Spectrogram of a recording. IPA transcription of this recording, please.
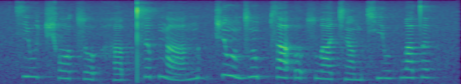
t͡s j u˦ t͡ɕʰ ɔ˧ t͡s o˨ ʔ h a˨ p̚ t͡s ə˦ p̚ ŋ a˨˦ n | t͡ɕ ɔ̃˥˧ d͡z ɔ̃˦ p̚ s a˦ ʔ o˦ ʔ s w a˧ t͡ɕ ã˨˩ m t͡ɕʰ j u˧ k w a˦ t̪ ə˦ k̚

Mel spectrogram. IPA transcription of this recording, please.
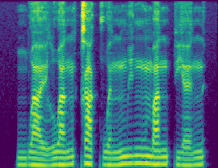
m w a˨˩ ɪ̯ l w a˧˥ n k ä˥˩ k w ə˧˥ n m i˥ ŋ m a˥ n p j ɛ˧˥ n

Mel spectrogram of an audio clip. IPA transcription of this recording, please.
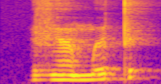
z ɐ̃ m ə t

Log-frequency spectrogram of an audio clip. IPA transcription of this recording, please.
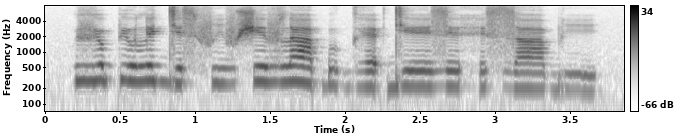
vʲ ɔ˦ pʲ o˦ l ɪ˦ dʲ ɛ˨ s f i˨ v ʃ e˦ v l a˦˨ ɓ ʊ˨ ɡʱ ɛ˨ ʔ dʲ eː˨ z ɪ˨ h ɪ˨ s z aː˨ b i˨

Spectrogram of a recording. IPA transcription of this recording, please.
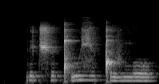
ɾ ɪ t͡ʃʰ ʏ ǃʼ u ʑ y ǃ ɪ v ŋ o

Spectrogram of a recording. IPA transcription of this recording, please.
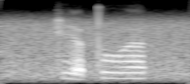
k ḭ˧˨ ə̯ t̪ u˧ ə̯

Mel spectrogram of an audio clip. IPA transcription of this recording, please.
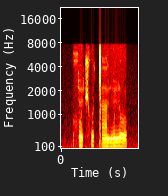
x õ˥˨ t͡ʃʰ ʊ˥˨ ǀ ã˨˥ b ũ˨˥ n o˥˨

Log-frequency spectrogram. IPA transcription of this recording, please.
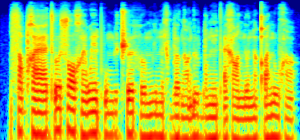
s ɑ b χ æː tʼ ɵː s ɔ χ ẽ w ẽ pʼ u m y t͡ʃʼ ø h ɵː m i m ẽ x b œ ɡ ɑ̃ ɠ ʉ b ɔ n ĩ tʼ æ x ɑ n ɵ n ĩ qʼ ʉ n u x ɑ̃

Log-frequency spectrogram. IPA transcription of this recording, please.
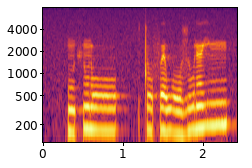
kʷ ũ˨ ʃ ũ˧ ɾ oː˧ | t o˧ f ɛ˧ w oː˨ z u˧ ɾ ɛ̃˦ j ĩ˦

